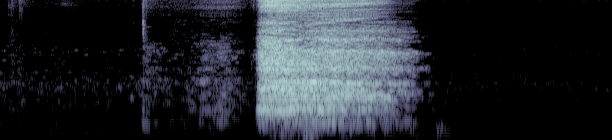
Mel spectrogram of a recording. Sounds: Sigh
